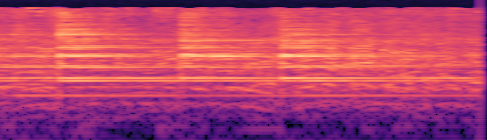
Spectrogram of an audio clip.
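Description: Metal temple bell struck three times in quick succession, each strike ringing on with a steady tone.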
